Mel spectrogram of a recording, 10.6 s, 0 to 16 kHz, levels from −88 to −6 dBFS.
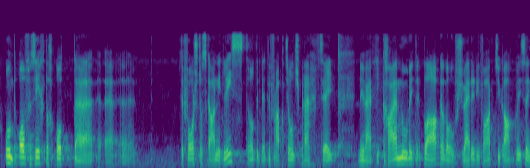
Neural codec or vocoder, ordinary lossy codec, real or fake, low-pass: codec, 16 kHz, 2 kbps, FreqCodec, larger model; none; fake; 7.2 kHz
